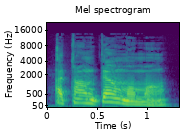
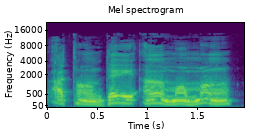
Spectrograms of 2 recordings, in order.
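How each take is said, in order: First: The 'un' shrinks to a linked n sound. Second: The 'un' is said as a full separate word. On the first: "what you will hear is" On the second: "instead of saying"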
